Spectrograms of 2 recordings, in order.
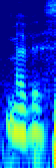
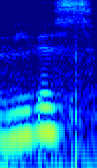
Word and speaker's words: Mevis: Mevis. – Mevis. – Not Mevis. – No, not, please don't call me Mevis.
